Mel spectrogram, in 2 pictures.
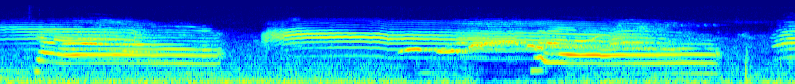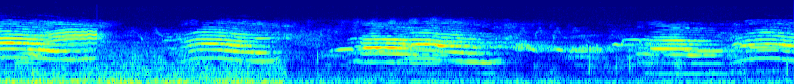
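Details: Many cats and kittens meow over one another in a loud, continuous chorus of high, harmonic cries, some rising and others falling. The calls overlap in dense bursts with only short gaps between them.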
